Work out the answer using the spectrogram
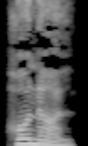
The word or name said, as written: ಹೊನಲ್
